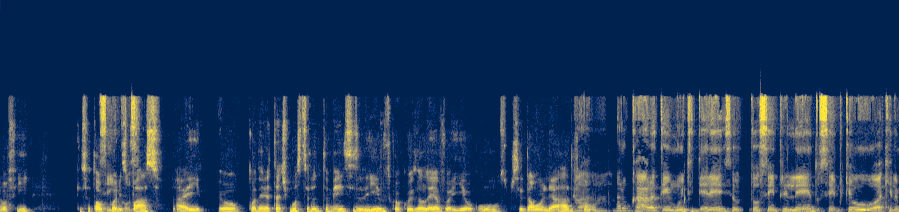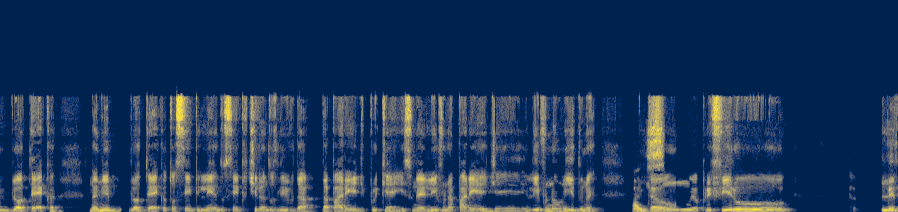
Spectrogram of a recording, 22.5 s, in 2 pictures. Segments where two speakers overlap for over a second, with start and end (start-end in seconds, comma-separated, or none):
none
